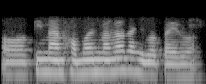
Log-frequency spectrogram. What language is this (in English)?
Assamese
